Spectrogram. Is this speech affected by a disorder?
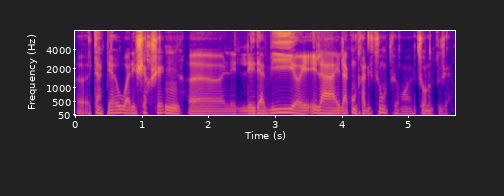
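Yes: profound deafness from birth; profound congenital deafness, behind-the-ear hearing aids, cued speech (LPC), sign language learned later, younger sister also deaf.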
